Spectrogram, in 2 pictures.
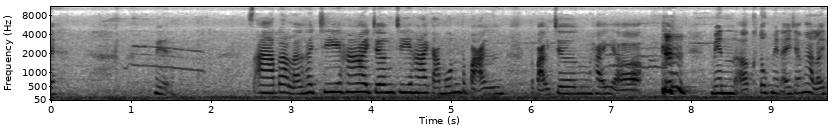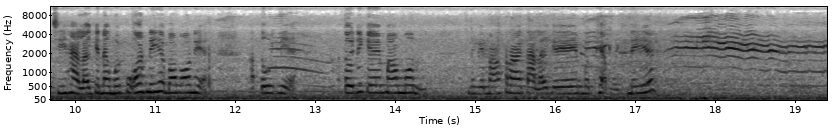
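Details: Stray cats at a pagoda being fed at an old lady's place: many overlapping meows, wavering and rising, repeated almost continuously, with a person talking in the background.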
